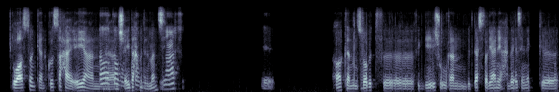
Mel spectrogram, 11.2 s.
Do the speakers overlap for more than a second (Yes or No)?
Yes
